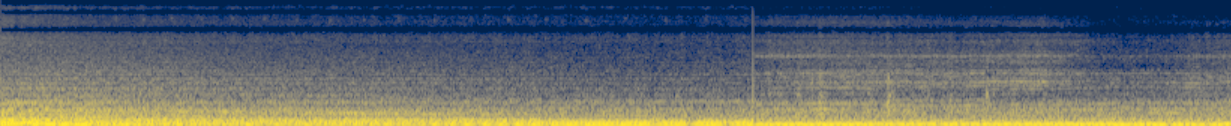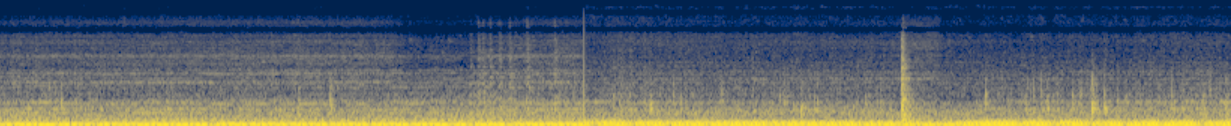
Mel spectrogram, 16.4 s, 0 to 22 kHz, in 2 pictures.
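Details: OBS Ford with a stock 5.0L V8 after a Saginaw power steering pump swap (1990s E-Series van bracket, pump and hose): deep V8 rumble in an acceleration test through the gears, with no steering pump whine.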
